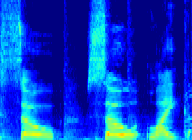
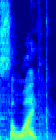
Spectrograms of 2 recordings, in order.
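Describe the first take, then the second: First: The two words are said separately. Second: The two words are squished together. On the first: "I don't say so so like" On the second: "I say so like. ... squishing words together"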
